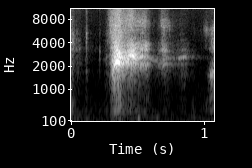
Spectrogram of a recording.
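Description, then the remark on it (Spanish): A single short human whistle by older men walking past, a bright high tone that swells and fades in under half a second, heard alone with no talking. “Yo los veía como ellos me pasaban chiflando.”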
